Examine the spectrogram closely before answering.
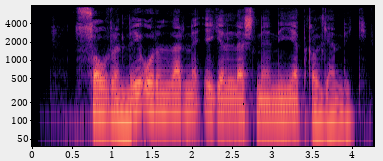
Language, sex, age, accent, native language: Uzbek, male, 18-24, Surxondaryo, Uzbek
